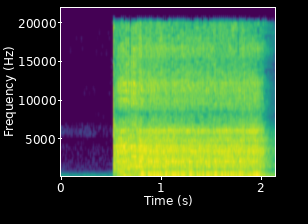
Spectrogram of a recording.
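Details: Roughly 125–140cc scooter standing unused for about three years: high starter whine with about four compression thumps a second, no firing; cranks but won't start, carburetor to be removed and checked, cause unconfirmed.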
